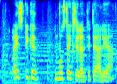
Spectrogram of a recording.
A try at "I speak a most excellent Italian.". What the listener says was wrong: You gotta add a little bit more music to it. It's like a bouncy language.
